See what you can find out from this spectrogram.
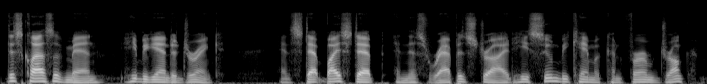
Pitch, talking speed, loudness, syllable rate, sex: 105 Hz, 195 wpm, -21 LUFS, 5.2 syllables/s, male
